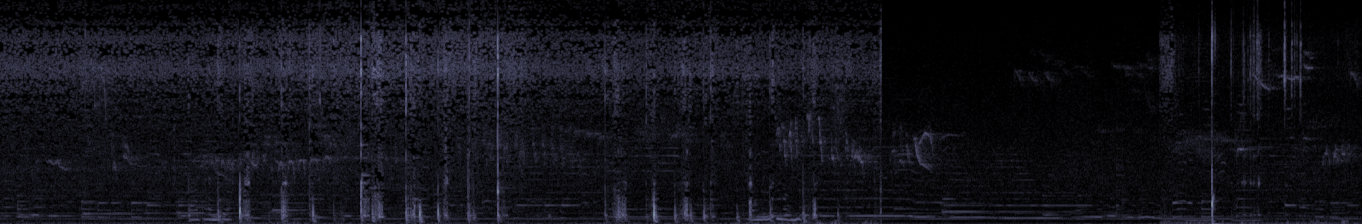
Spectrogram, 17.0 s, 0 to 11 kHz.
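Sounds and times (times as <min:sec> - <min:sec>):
high insect drone: 0:00.0 - 0:17.0
ladle scraping onions in metal pan: 0:02.1 - 0:11.0, 0:15.2 - 0:16.3.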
